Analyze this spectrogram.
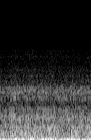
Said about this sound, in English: Oh shit, let me move out the way of this truck.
